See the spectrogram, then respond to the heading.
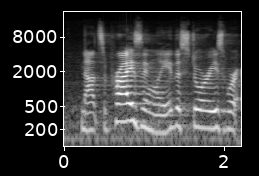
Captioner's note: none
